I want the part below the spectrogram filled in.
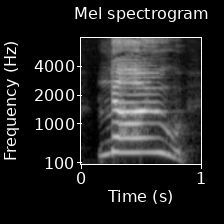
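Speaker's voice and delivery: loud high no; cry of alarm. A narrator's reading. The chickens crying out to stop Rocky, loud and high. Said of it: "cried the chickens".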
